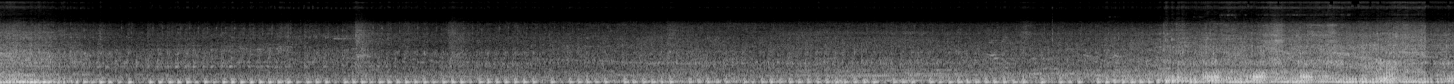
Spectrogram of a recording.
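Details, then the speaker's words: Microbike EXT motorcycle at idle after a tune-up, engine now very quiet: soft, even idle pulsing with no valve ticking or clatter. The earlier loud noise came from loose tappets, fixed by adjusting the tappets instead of an engine teardown. "So yun mga boss amo, napakatahimik na ng makina. Kala mo din na umaandar."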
